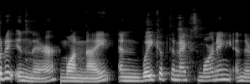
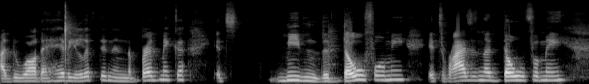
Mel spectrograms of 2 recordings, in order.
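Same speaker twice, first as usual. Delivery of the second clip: put-on accent, slowed down on "kneading". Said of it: "can't stop talking in this accent".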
